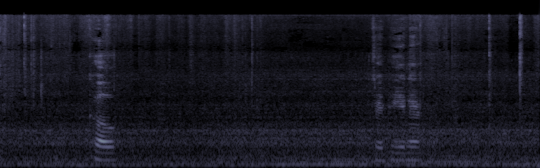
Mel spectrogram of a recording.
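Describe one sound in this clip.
Tissue paper rustles as a sneaker is handled.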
